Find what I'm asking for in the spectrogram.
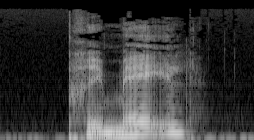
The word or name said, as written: primal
